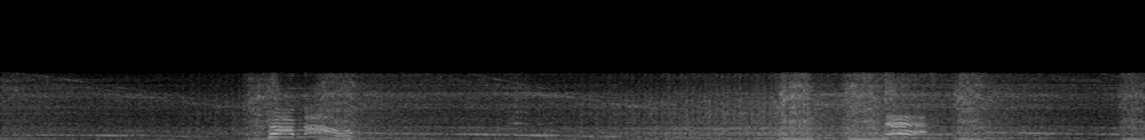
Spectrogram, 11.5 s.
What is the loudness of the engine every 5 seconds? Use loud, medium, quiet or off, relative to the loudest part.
medium, loud, medium.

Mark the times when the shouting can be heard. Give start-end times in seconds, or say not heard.
2.6-3.5, 8.8-9.3.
